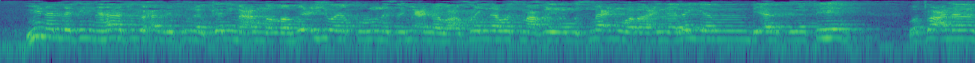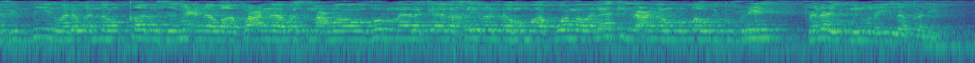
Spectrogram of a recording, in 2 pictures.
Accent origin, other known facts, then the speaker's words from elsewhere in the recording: Egypt; عندنا في مصر يقولوا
